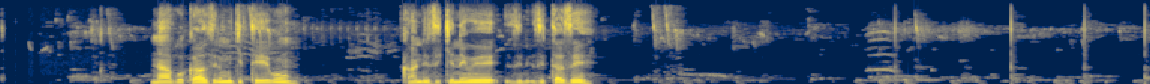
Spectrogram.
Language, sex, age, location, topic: Kinyarwanda, male, 50+, Musanze, agriculture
